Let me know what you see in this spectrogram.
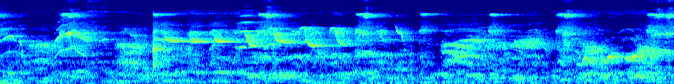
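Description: Birds chirping, with a quick run of short, falling notes in the middle and a held note starting near the end.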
